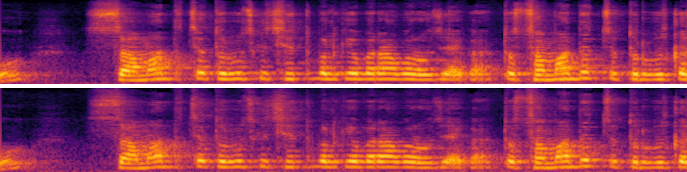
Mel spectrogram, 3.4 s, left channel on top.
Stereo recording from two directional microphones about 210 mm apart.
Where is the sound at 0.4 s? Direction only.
50° left (ahead or behind).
